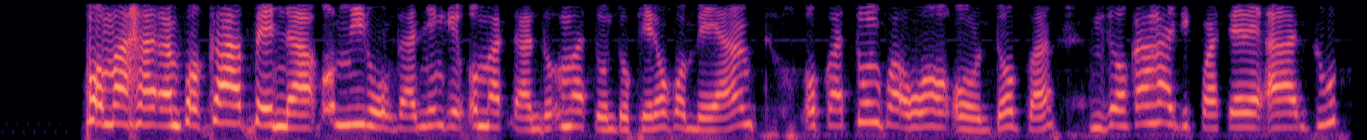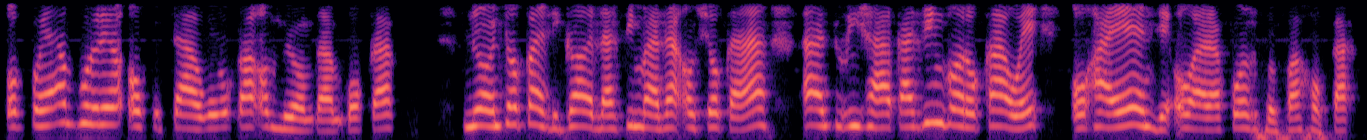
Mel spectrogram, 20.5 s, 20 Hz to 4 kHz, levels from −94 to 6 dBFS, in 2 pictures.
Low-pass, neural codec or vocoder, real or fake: 3.6 kHz; codec, 16 kHz, 2 kbps, FunCodec, trained on LibriTTS, 25 frames a second; fake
